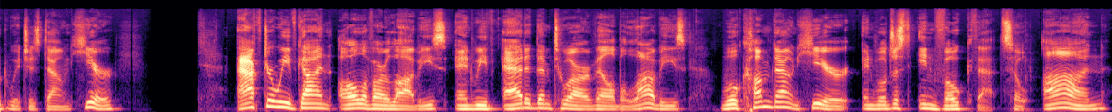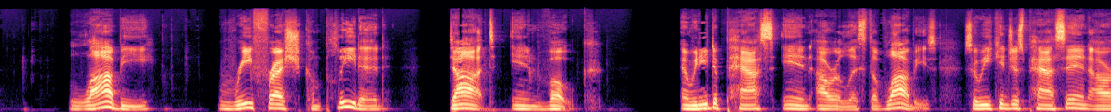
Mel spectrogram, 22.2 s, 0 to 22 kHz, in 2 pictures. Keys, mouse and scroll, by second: 3.2-4.7 scroll, 5.4 click, 5.6 click, 7.4 click, 8.1 Return, 8.2 Return, 10.3-14.2 typing, 16.0-17.4 typing, 18.8-19.6 typing.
